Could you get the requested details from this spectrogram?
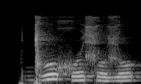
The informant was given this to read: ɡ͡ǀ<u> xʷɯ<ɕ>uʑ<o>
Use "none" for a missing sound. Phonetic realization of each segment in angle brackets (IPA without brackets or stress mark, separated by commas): u, ɕ, u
